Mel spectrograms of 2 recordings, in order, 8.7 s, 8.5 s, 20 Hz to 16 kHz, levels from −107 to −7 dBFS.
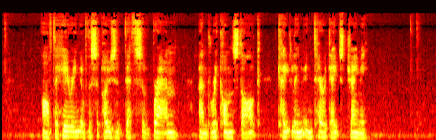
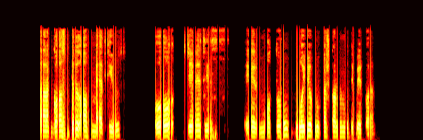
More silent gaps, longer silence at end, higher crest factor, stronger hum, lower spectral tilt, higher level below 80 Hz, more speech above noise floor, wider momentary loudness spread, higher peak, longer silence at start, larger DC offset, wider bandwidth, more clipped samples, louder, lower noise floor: second, none vs 2.50-3.09 s, 3.52-3.65 s, 4.50-4.87 s, 5.42-5.50 s, 6.41-6.46 s; first, 1.4 s vs 1.1 s; about the same, 20 dB vs 20 dB; neither; second, -3.5 dB/octave vs -5 dB/octave; about the same, -54 dBFS vs -52 dBFS; second, 37 dB vs over 70 dB; about the same, 9 LU vs 10 LU; about the same, -2 dBFS vs -2 dBFS; about the same, 0.85 s vs 0.8 s; neither; first, 11.5 kHz vs 7.6 kHz; neither; about the same, -20 LUFS vs -20 LUFS; second, -57 dBFS vs under -90 dBFS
